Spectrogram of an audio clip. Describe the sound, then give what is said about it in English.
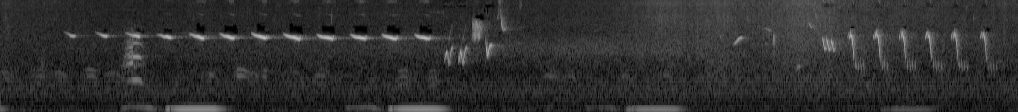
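Outdoor birdsong recorded in marsh and heath, with a quick run of high, thin repeated chirps, then sharper whistled notes, over deep low booming calls that recur every couple of seconds against a soft open-air background. “a marsh and heath interlude, and Bob's recording was no whit worse than anything you are listening to tonight”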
